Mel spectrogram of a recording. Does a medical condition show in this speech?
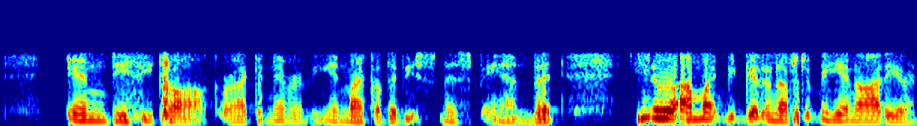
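Yes: spasmodic dysphonia; lost singing voice after almost 20 years, prednisone steroid shots gave 6-8 weeks relief until ineffective; muscle spasms break voice apart when speaking loudly or projecting, lost voice control.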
